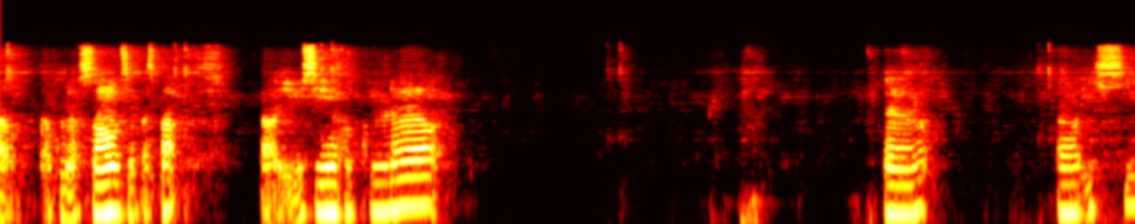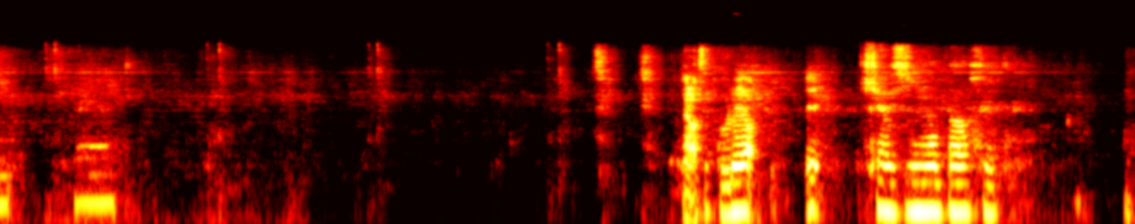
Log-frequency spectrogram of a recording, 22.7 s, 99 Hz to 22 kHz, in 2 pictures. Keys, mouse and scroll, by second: 1.8 drag, 8.9 ctrl+z, 10.4 click, 18.7 a, 19.1-20.0 scroll down 2, 20.0-21.7 scroll up 1, 21.7-22.4 scroll up 1.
